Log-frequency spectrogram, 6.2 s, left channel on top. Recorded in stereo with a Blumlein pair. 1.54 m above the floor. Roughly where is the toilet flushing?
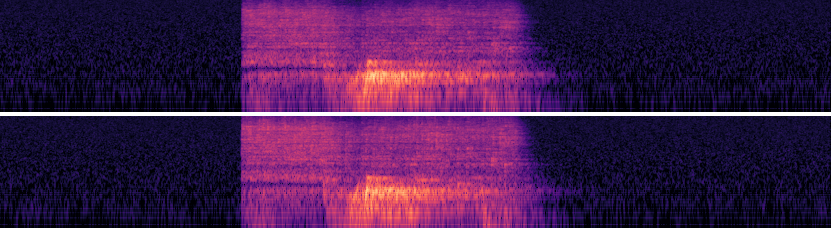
Ahead right.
